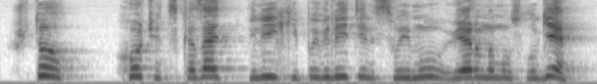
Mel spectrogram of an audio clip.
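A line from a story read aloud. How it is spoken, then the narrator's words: Trembling voice. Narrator (Russian): дрожащим голосом спросил Гаргулио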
